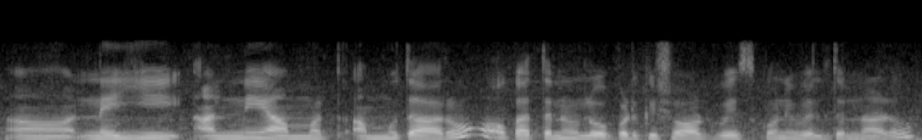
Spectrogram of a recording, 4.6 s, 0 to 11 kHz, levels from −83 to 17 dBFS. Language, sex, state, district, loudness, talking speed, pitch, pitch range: Telugu, female, Telangana, Karimnagar, -17 LUFS, 130 wpm, 200 Hz, 190-210 Hz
